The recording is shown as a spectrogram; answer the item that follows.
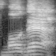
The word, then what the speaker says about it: Monat: Oh, God, you even got the name wrong. It's Monat, Lionel.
